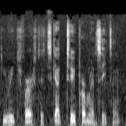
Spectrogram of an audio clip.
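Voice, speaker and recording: A man with an American accent casually narrating his outing on a tidal creek, halting often with "uh", recorded outdoors on a handheld camera mic. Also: fairly low pitch, a little hiss or hum. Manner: relaxed, halting, many "uh" fillers.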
